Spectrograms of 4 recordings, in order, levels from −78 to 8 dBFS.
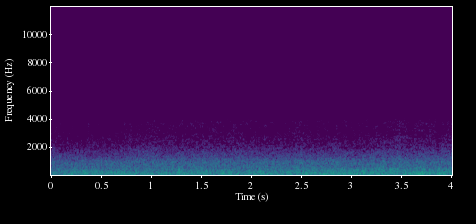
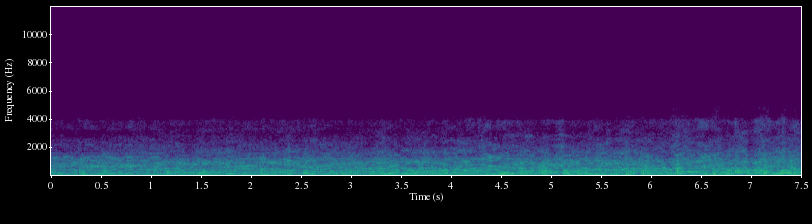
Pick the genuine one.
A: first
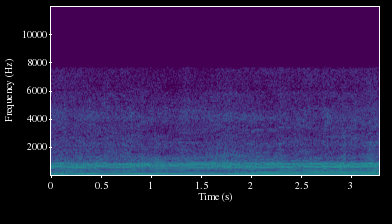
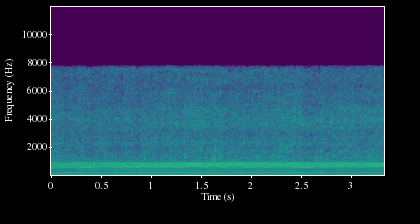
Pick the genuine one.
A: second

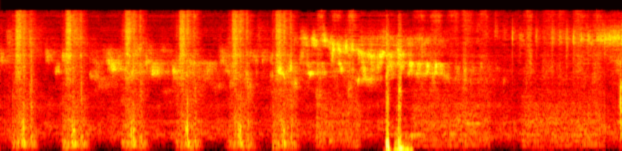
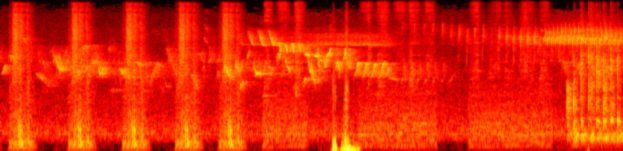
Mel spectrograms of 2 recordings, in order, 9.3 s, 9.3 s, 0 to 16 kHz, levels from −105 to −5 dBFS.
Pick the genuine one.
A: second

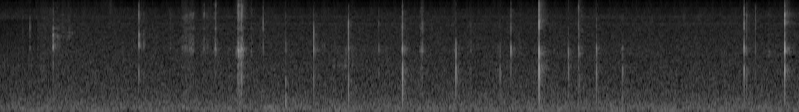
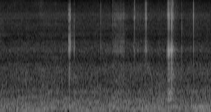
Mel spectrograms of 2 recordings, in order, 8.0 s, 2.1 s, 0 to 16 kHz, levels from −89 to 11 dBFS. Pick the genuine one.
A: first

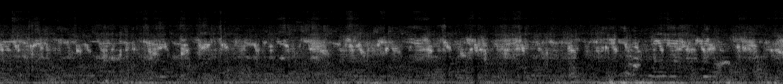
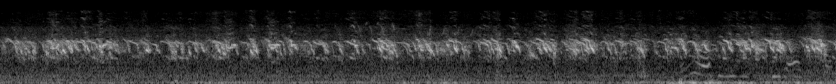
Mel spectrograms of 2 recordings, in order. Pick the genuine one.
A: second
